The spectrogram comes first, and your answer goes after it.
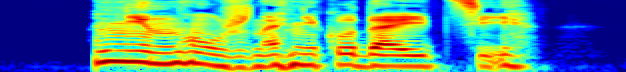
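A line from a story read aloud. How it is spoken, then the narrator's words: Laughing. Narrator (Russian): рассмеялась Марианна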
